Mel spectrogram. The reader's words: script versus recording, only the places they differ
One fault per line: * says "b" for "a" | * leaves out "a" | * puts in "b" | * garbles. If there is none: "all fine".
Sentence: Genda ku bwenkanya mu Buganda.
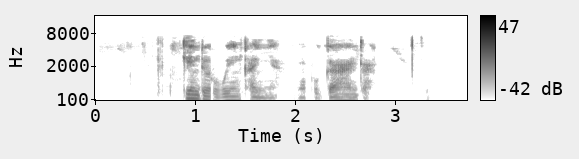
all fine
